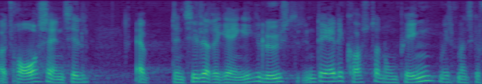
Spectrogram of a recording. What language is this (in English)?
Danish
